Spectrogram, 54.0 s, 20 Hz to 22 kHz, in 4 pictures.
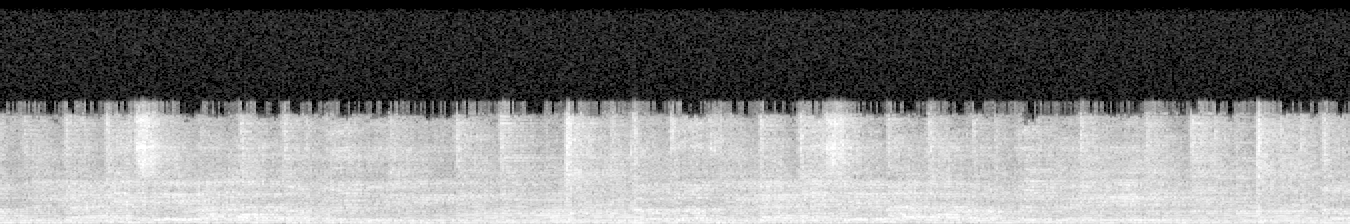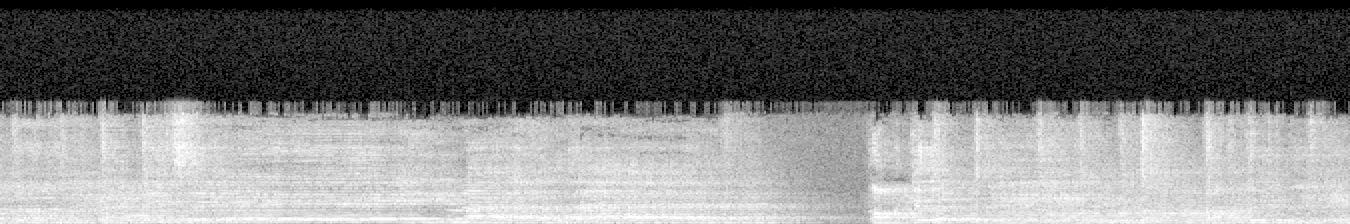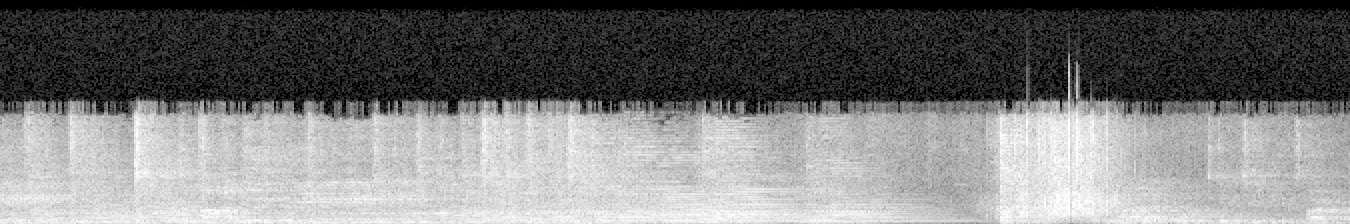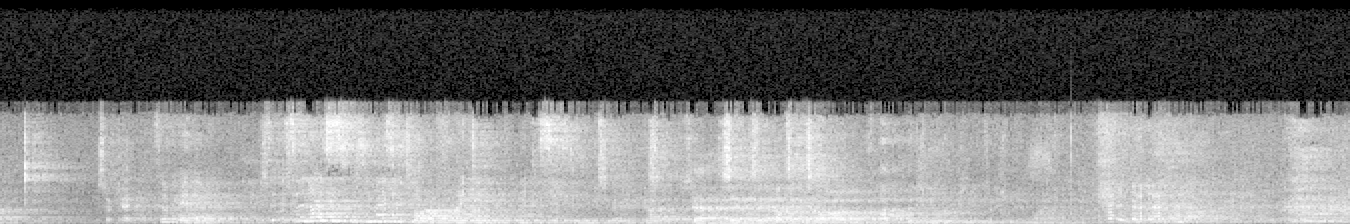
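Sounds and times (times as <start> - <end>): live band playing: 0.0 - 16.4, 22.9 - 41.4
group singing: 0.0 - 33.2.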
